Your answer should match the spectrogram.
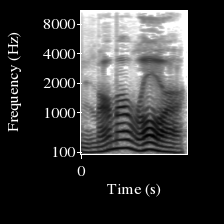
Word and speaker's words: Murmur Roar: Fight Song for the Academy is not the one we're going to play, because the one we're going to be playing is called Murmur Roar, pronounced like murmur plus roar.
